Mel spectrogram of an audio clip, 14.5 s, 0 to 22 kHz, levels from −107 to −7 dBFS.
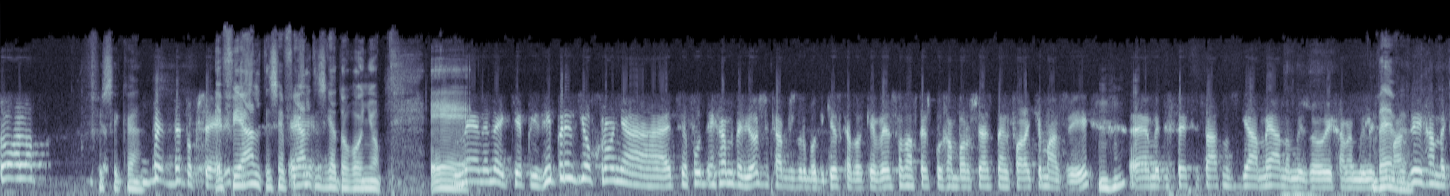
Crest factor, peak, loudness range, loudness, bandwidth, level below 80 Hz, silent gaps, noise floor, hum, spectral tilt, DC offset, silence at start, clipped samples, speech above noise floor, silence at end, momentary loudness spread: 14 dB; -10 dBFS; 1 LU; -24 LUFS; 13 kHz; -50 dBFS; none; -44 dBFS; none; -6.5 dB/octave; under 0.1%; 0 s; under 0.1%; 20 dB; 0 s; 5 LU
